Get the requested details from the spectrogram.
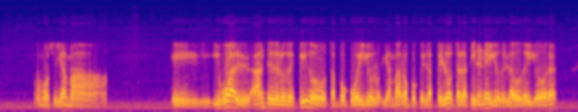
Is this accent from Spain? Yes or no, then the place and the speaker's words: no; San Luis, Argentina; yo soy de San Luis, y conozco gente, familiares míos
